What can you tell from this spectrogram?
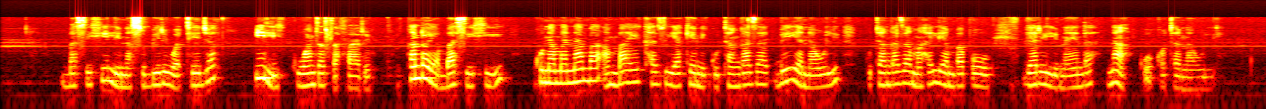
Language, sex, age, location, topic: Swahili, female, 18-24, Nairobi, government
